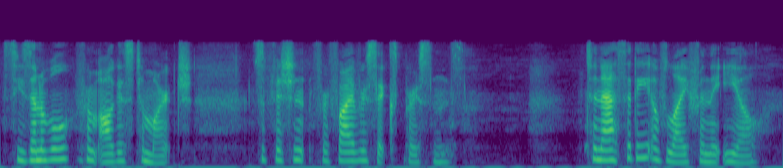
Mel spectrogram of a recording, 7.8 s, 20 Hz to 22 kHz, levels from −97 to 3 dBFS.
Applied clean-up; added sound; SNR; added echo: none; none; none; none.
